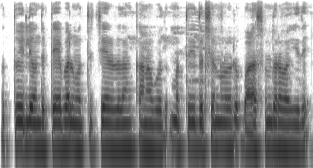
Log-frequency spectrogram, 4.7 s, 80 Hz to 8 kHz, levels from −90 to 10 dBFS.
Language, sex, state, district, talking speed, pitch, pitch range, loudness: Kannada, male, Karnataka, Koppal, 155 wpm, 140 Hz, 135-140 Hz, -15 LUFS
